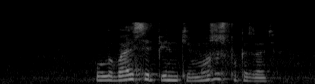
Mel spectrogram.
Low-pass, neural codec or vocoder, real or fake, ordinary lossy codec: 7.2 kHz; codec, 16 kHz, 8 kbps, FunCodec, trained on LibriTTS, 25 frames a second; fake; AAC, 32 kbps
